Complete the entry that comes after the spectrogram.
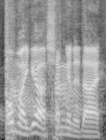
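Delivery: loud panicked cry. Real, not acted. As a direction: yelp it out in alarm. Attacked by mob.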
